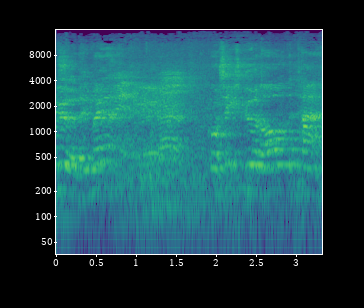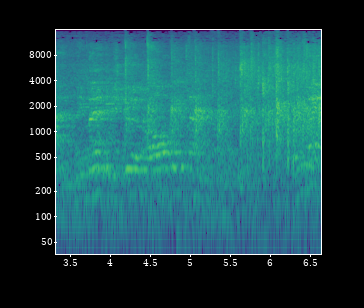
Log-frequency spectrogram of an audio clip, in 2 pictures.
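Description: A man speaks into a microphone over a loudspeaker in a large echoing hall.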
